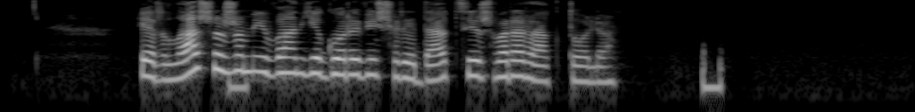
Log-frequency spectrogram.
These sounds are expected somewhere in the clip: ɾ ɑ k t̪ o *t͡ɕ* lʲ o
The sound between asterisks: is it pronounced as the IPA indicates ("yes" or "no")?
no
